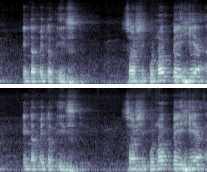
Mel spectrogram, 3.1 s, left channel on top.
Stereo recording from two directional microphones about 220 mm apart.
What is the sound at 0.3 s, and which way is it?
A man's voice, 45° left (ahead or behind).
